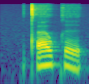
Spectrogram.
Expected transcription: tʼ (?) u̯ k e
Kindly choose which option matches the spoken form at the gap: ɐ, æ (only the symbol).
æ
